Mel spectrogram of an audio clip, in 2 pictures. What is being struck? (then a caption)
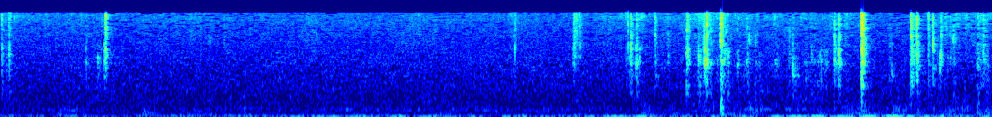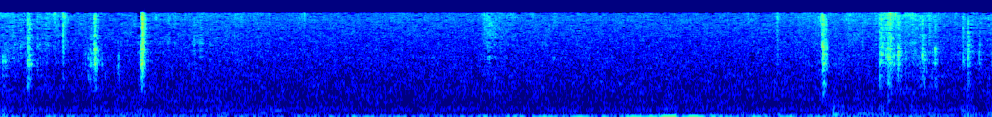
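Bar of soap shaved with a metal peeler. A metal vegetable peeler held against a solid green soap bar in a gloved hand shaves off long curled ribbons. The result is a series of quiet, bright scraping and crackling ticks over a low, steady rumble, with sharper bursts in the middle of the clip.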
